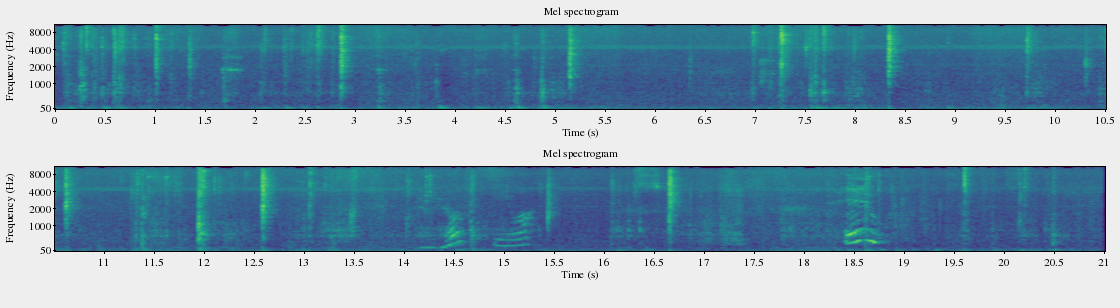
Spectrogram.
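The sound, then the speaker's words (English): Magnetic toy train cars clicking and clacking together repeatedly as their strong magnets clip them together, irregular sharp taps scattered throughout, with a brief soft voice sound near the end. “The magnets are very strong, aren't they? They clip together easily.”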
